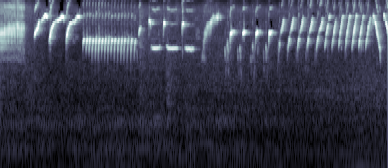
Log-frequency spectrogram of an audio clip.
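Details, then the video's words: Varied canary singing: a brief harsh note, rising whistles, a steady rolling trill, spaced pure piping notes, then accelerating sweeps into a quick repeated run. "The Best Canary Singing"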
